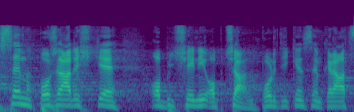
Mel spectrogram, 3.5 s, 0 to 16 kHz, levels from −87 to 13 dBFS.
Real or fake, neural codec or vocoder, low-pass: real; none; 7.2 kHz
